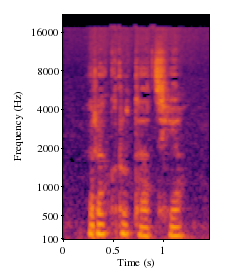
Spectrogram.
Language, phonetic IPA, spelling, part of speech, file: Polish, [ˌrɛkruˈtat͡sʲja], rekrutacja, noun, LL-Q809 (pol)-rekrutacja.wav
